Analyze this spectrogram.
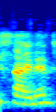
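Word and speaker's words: psi: और सिंबल मैंने आपसे कहा था बेटा पी साइलेंट है, वी कॉल इट साइ.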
